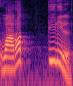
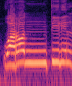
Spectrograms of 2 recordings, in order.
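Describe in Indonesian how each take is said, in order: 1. Bunyi t ditahan dengan rapat. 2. Bunyi t tidak ditahan. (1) "tapi warattilil tertahan" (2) "tidak bisa warontilil"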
